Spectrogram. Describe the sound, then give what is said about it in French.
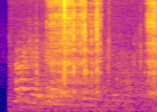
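A rotary telephone dial whirs and clicks mechanically as it's turned to dial a phone number, a quick run of crisp ratcheting ticks with brief louder snaps, lasting a couple of seconds. “Qui a inventé ça en vrai Qui a inventé le téléphone où t'es obligé de tourner une, une roue pour composer un numéro de téléphone C'est la pire invention.”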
